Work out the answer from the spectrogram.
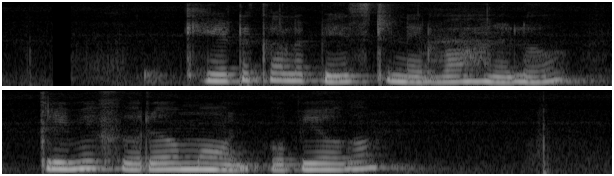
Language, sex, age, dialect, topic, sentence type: Telugu, female, 18-24, Utterandhra, agriculture, question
